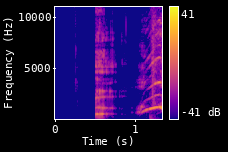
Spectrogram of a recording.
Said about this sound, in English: That was great. What happened? Did you do that burp on purpose? I did. Oh, man, that was awesome.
